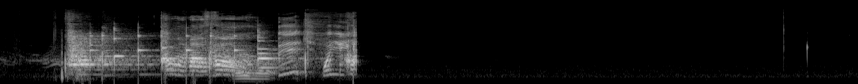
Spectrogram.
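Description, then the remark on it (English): A phone ringtone plays loudly for about three seconds as a bright, busy melodic burst, then cuts off abruptly into silence broken only by two faint clicks. “you heard my own ringtone?”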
